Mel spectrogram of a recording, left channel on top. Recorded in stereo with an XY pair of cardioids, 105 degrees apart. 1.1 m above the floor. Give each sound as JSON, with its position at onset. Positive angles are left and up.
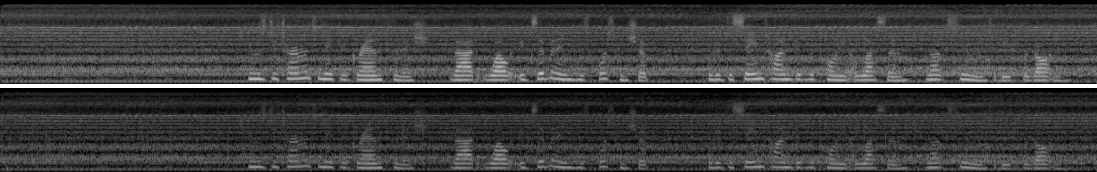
{"t": 0.0, "sound": "a drone", "azimuth_deg": 40}
{"t": 2.5, "sound": "a woman speaking", "azimuth_deg": 65}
